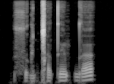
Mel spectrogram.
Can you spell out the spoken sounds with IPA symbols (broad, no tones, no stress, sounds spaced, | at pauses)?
s u ɡ ǀ ɐ t̪ ẽ p d̪ ɐ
